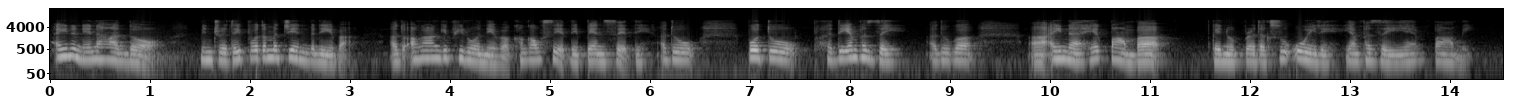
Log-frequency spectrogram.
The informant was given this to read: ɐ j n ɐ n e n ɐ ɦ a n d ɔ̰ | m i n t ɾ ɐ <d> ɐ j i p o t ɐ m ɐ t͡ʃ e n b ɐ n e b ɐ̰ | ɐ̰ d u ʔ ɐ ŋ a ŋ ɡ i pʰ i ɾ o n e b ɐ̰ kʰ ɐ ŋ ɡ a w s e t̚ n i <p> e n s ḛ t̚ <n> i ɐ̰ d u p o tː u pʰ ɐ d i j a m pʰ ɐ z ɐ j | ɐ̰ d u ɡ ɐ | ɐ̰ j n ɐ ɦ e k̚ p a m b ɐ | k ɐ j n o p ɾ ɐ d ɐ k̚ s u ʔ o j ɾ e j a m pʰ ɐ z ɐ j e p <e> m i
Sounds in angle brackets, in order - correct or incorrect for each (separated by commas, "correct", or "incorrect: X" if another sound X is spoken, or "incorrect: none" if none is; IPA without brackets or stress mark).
correct, correct, correct, incorrect: a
